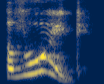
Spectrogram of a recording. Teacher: Flex the first vowel to a schwa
